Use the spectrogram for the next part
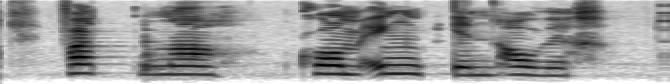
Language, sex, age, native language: Icelandic, male, 10, Icelandic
